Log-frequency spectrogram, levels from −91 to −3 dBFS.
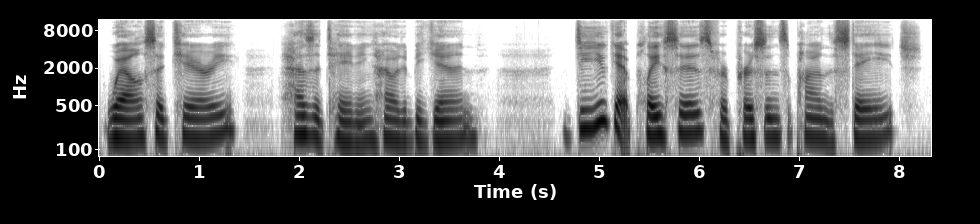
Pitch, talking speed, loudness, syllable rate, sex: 165 Hz, 115 wpm, -19 LUFS, 3.6 syllables/s, female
